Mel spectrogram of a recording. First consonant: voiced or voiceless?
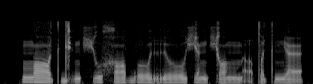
voiced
